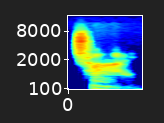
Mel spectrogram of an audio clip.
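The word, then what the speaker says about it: χ: So 13.1, it's called the chi-squared distribution, and it's pronounced chi, like K-I, not chi.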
